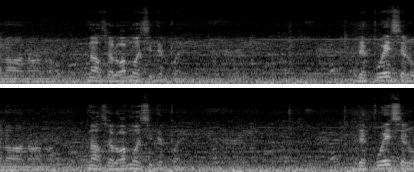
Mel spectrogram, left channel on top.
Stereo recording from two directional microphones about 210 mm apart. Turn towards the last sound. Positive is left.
turn(degrees=-25)  # may be behind; listen again after turning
